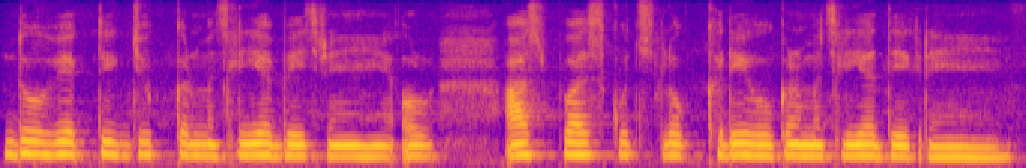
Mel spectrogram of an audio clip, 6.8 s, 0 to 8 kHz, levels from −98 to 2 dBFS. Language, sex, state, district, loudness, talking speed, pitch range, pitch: Hindi, female, Arunachal Pradesh, Lower Dibang Valley, -15 LUFS, 160 wpm, 150-165 Hz, 155 Hz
